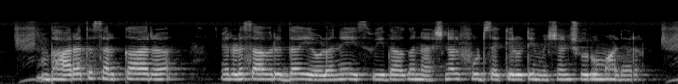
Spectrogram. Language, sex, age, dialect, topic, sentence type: Kannada, female, 18-24, Northeastern, agriculture, statement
